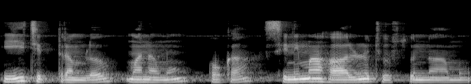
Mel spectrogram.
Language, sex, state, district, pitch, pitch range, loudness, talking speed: Telugu, male, Telangana, Karimnagar, 110 Hz, 105-125 Hz, -16 LUFS, 100 wpm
